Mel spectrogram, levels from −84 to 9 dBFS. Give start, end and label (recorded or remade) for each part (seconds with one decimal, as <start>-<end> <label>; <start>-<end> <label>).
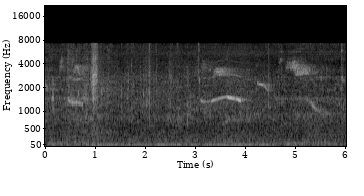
0.0-1.0 remade; 1.0-4.6 recorded; 4.6-6.0 remade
